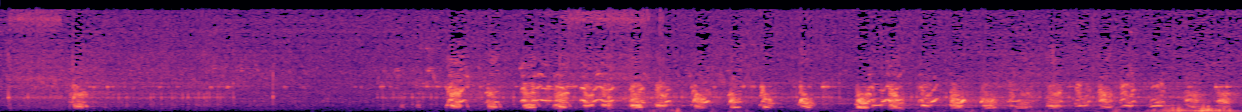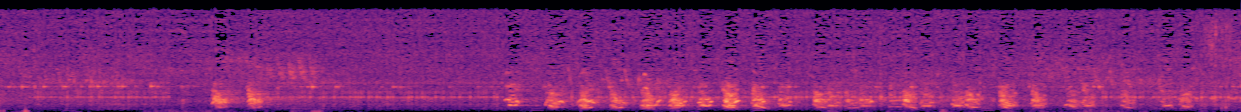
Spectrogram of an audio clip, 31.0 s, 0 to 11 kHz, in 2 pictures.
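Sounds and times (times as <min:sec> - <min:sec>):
hounds barking and baying: 0:00.8 - 0:01.4, 0:05.0 - 0:15.5, 0:18.2 - 0:19.0, 0:21.8 - 0:31.0.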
